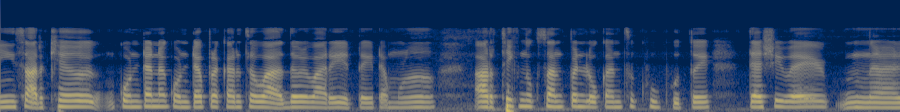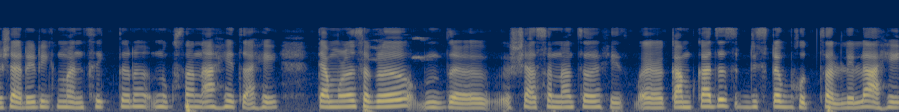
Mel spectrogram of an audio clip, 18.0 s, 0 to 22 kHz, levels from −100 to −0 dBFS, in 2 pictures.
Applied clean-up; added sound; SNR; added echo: none; none; none; none.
